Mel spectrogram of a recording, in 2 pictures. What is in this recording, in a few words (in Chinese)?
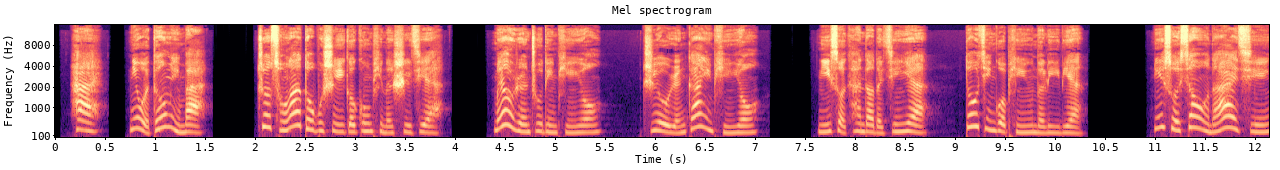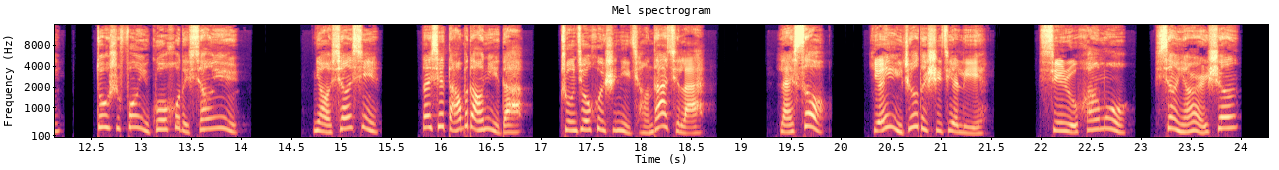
女 短视频 自然活泼; 素人自然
